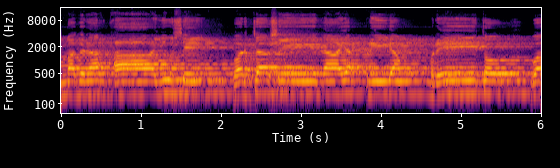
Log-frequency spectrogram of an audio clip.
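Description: A man's voice chanting a Vedic Sanskrit mantra in long held notes that step between a few pitches.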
